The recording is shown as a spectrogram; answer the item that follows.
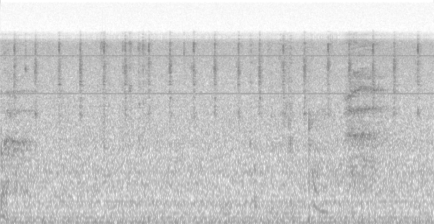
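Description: Faint, steady, rapid ticking, a few ticks a second, over a low background hiss.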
